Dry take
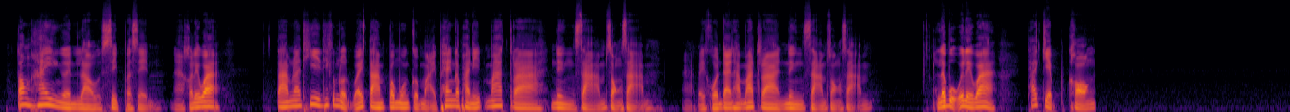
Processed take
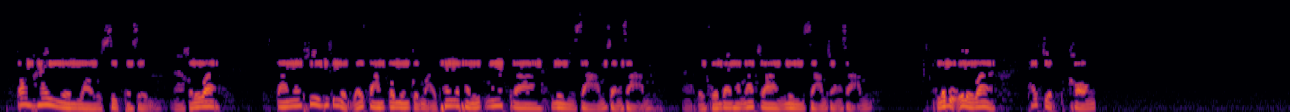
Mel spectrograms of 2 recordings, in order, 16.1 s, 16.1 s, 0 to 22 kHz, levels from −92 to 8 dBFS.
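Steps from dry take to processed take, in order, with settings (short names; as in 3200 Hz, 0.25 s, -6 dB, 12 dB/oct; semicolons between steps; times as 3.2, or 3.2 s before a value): rattling part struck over -34 dBFS, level -16 dBFS; loudest bins only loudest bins 16; gain -4.5 dB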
